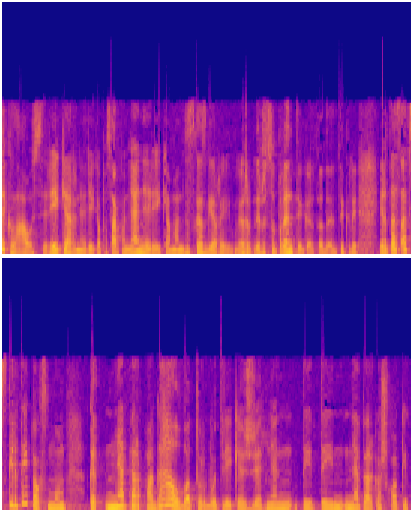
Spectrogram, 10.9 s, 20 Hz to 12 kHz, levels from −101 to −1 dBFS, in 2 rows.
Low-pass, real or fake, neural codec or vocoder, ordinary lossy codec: 7.2 kHz; real; none; AAC, 32 kbps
